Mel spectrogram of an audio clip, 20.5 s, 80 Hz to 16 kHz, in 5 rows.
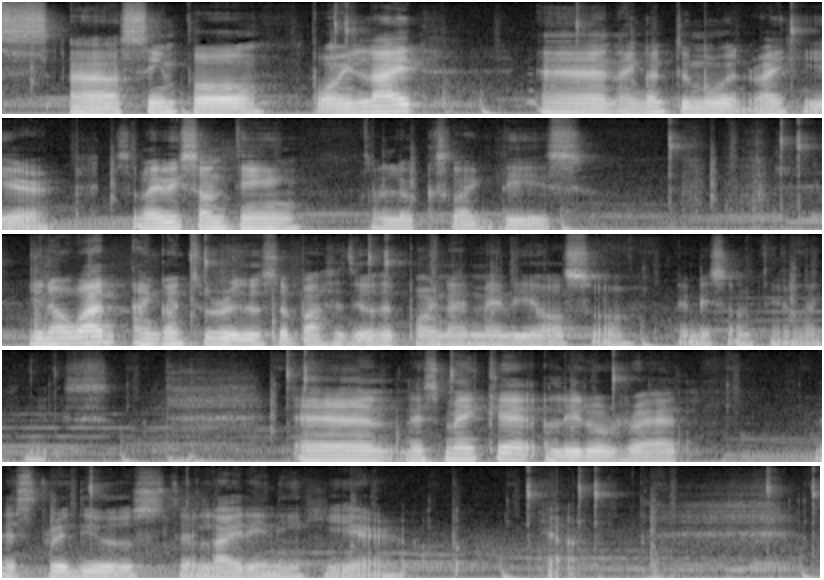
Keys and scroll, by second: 10.8 ·, 12.5 Return.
